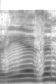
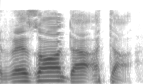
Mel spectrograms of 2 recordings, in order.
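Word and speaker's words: raison d'être: पाऊंगा, ये फ्रेंच है, इसको रिएजन नहीं बोलते हैं, रेजॉन बोलते हैं, रेजॉन डाटा, रेजॉन डेटा, रेजॉन डेटा। तो यदि बहुत क्रूड पढ़िएगा तो रेजॉन डी इटैट। तो रेजॉन डेटा जो है इसका मतलब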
